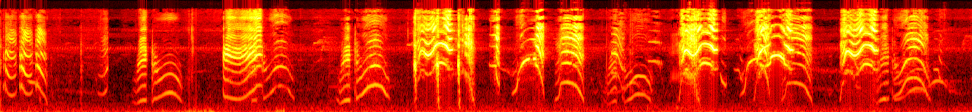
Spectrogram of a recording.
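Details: Talking parrot producing a long string of arched, speech-like syllables and squeaky bursts, some high and harsh, in rapid irregular succession over faint background hum.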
